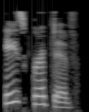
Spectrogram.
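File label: "ascriptive", British English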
